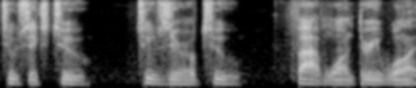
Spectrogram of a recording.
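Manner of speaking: slow, level, dragged-out chopped-and-screwed voice. Giving the call-in phone number to listeners: slow chopped and screwed voice. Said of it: "I'ma say it slowly in my chopped and screwed voice".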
